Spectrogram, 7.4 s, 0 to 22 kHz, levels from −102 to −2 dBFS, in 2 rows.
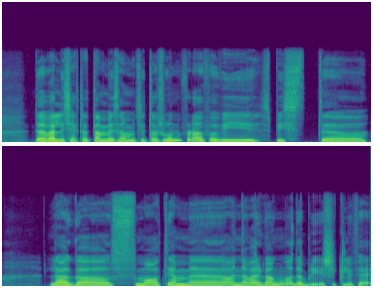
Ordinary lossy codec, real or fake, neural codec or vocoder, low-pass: none; real; none; 14.4 kHz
